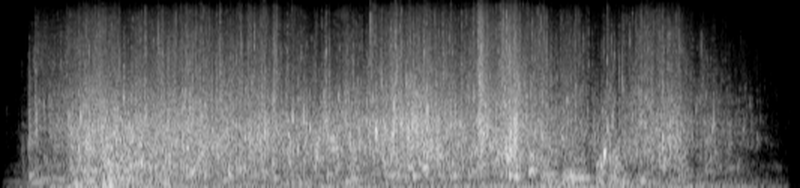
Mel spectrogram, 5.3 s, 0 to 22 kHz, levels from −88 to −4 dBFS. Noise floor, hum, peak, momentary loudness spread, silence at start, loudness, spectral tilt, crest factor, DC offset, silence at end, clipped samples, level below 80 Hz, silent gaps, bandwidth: -48 dBFS; none; -2 dBFS; 11 LU; 0.2 s; -23 LUFS; -3.5 dB/octave; 22 dB; under 0.1%; 0.35 s; under 0.1%; -40 dBFS; none; over 20 kHz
